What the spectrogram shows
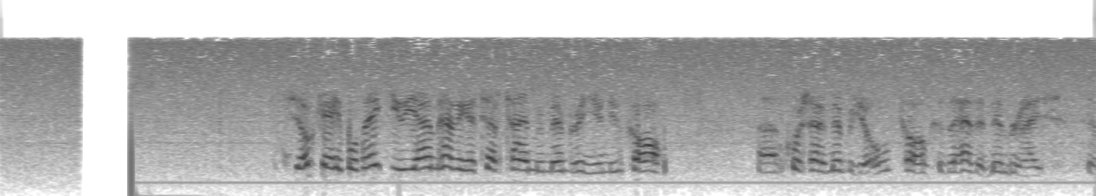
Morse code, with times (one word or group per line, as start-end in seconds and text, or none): none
